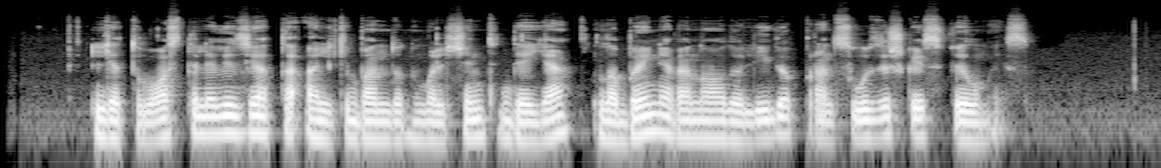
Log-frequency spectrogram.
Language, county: Lithuanian, Vilnius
